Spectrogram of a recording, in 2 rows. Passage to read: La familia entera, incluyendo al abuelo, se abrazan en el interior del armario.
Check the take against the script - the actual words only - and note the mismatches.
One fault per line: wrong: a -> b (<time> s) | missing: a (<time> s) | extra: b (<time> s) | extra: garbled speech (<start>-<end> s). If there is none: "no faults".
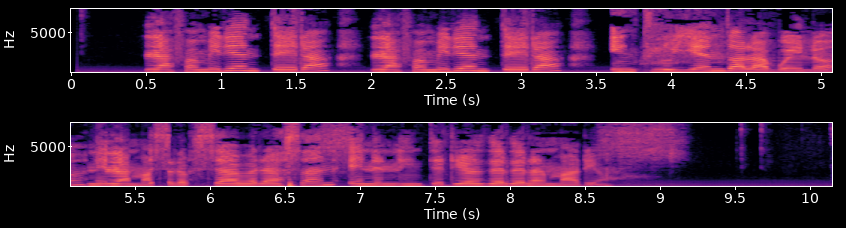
extra: la familia entera (2.0 s)
extra: garbled speech (5.2-5.9 s)
extra: del (8.0 s)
